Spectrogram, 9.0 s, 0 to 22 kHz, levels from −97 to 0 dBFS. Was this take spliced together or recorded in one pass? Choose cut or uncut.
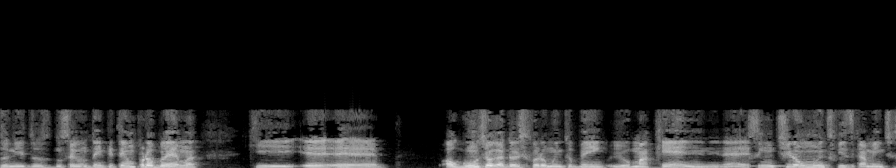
cut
